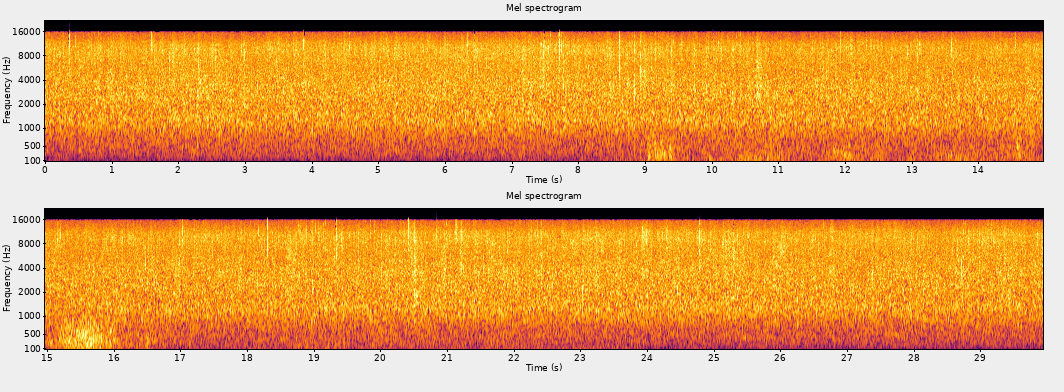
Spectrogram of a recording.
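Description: Steady rain falling. Thunder rumbles in swells through the middle and is loudest about halfway through.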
